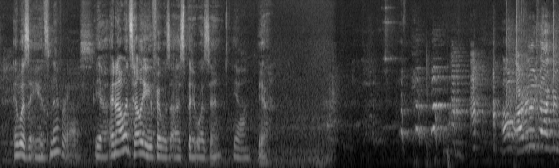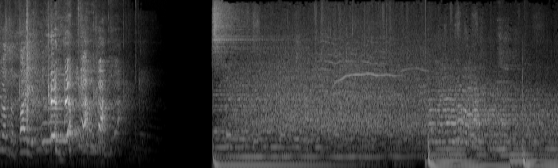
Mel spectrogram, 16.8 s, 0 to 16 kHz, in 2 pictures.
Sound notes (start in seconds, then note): 6.1 everyone laughing; 7.5 clapping; 8.8 everyone laughing; 11.6 dynamic music; 11.6 crowd cheering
